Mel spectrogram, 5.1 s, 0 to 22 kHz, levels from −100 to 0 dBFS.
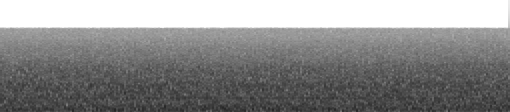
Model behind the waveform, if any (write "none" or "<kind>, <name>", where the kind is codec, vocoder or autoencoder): none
